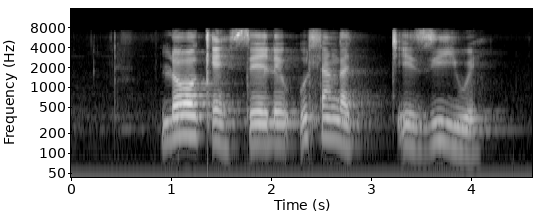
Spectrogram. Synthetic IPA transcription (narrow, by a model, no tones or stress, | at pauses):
lɔk̬ʼɛsɛlɛuɬaŋɡa | tʼeziːwɛ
